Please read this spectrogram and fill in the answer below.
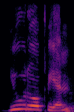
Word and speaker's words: European: The pronunciation of European is European.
